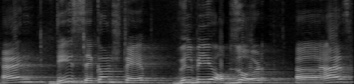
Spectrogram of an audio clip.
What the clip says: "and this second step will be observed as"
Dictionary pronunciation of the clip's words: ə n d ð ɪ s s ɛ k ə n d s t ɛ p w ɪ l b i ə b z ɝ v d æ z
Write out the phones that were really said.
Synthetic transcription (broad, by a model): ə n d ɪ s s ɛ k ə n d s t ɛ p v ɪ l b i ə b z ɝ b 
